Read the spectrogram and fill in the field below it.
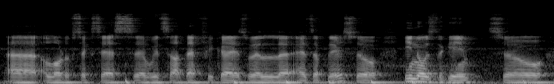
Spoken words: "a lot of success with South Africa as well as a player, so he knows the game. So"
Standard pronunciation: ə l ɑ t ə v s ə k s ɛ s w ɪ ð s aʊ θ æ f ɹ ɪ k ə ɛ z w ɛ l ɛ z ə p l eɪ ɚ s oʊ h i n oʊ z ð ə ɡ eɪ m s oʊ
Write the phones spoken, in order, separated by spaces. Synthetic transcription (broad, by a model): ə l ɑ t ə v s ə k s ɛ s w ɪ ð s aʊ θ æ f ɹ ɪ k ə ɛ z w ɛ l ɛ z ə p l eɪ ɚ s oʊ h i n oʊ z ð ə ɡ eɪ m s oʊ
